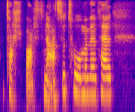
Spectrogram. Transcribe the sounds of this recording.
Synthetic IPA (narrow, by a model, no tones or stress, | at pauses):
tʰɔɬbɔ̰rθna̰sotʰoːmanvɨnfɛl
